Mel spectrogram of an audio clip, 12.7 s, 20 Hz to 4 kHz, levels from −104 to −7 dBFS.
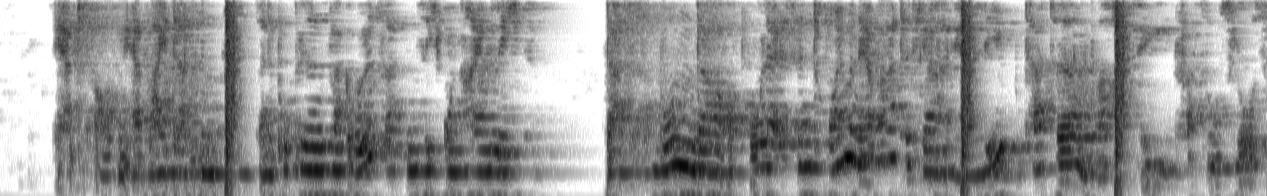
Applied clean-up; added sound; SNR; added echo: classical method WPE with log-MMSE.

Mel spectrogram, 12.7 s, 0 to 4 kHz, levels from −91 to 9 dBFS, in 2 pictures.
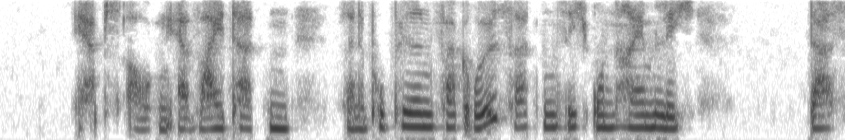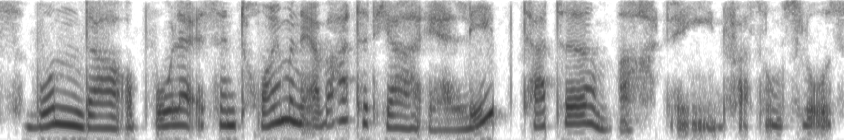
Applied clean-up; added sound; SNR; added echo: none; none; none; none.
